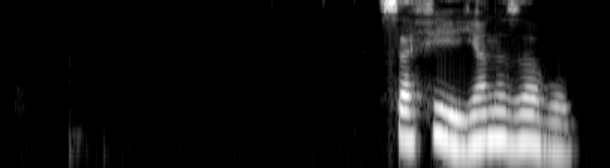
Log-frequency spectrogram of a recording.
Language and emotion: Russian, neutral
